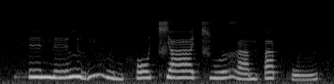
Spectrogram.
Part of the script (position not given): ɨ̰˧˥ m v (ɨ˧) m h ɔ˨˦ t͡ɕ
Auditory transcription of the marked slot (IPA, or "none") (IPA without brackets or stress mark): ɨ˧˩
